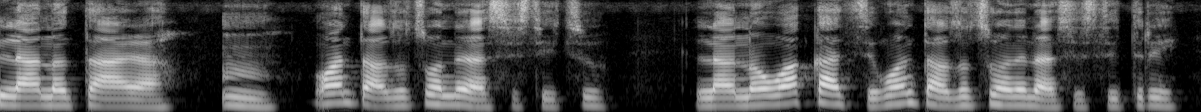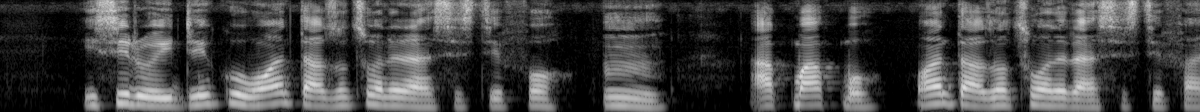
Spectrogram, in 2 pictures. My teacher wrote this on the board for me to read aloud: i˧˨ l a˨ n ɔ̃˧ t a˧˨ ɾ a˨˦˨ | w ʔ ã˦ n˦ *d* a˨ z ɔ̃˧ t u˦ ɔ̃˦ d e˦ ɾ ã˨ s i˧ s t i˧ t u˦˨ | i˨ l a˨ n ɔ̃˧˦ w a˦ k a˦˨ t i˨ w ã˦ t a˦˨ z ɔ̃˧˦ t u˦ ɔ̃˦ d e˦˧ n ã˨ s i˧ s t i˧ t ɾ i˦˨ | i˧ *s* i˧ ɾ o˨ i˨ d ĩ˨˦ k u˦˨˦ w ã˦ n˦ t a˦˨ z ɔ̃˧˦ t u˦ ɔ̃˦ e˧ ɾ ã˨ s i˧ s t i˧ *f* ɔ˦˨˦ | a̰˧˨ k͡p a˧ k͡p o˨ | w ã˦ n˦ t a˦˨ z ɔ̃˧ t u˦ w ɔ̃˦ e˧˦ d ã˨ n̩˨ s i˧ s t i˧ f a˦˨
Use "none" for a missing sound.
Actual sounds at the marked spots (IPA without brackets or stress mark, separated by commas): t, s, f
